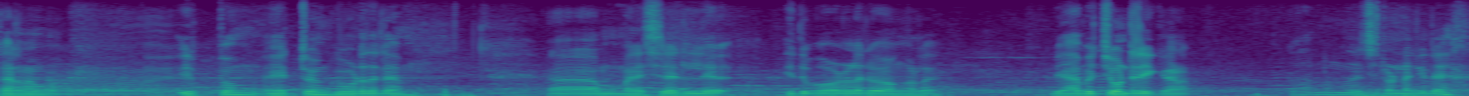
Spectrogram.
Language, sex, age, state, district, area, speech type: Malayalam, male, 18-30, Kerala, Idukki, rural, spontaneous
